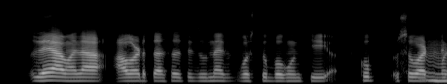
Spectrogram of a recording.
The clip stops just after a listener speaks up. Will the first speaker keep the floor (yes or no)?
no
